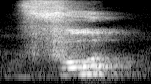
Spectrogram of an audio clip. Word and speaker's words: phút: Phút. Food. So PH sound you pronounce like F sound in English, and it sounds similar with food, right?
